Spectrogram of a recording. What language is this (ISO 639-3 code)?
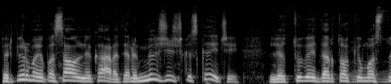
lit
